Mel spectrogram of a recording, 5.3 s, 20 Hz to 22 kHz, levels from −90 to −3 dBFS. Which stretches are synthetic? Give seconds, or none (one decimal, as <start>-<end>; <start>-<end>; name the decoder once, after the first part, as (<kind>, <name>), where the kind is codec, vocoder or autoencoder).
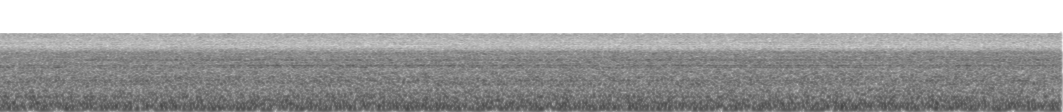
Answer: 0.0-3.5 (autoencoder, DAC-VAE); 4.5-5.3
